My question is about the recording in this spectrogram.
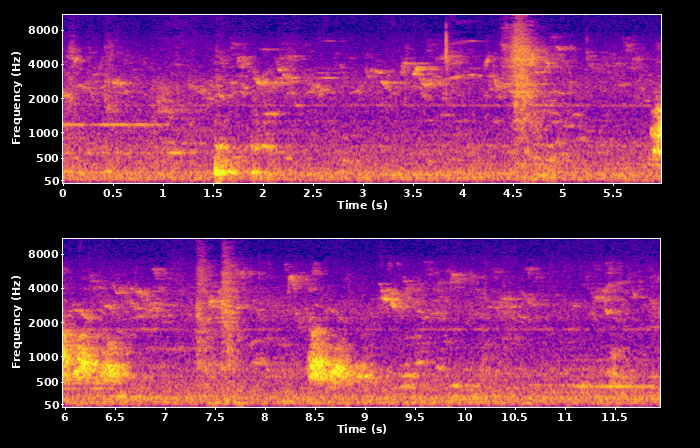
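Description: Outdoor background noise with scattered small-bird chirps, a single sharp knock about a second and a half in, and two brief louder calls in the second half.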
